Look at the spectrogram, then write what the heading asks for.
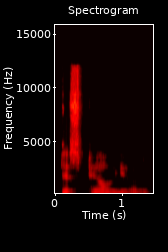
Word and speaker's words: Dispilio: to suggest around 10,000 years ago with the disbo tablet I think that's the way it's pronounced the dispilio tablet let me double check on that dispilio yeah the dispilio tablet a wooden tablet bearing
